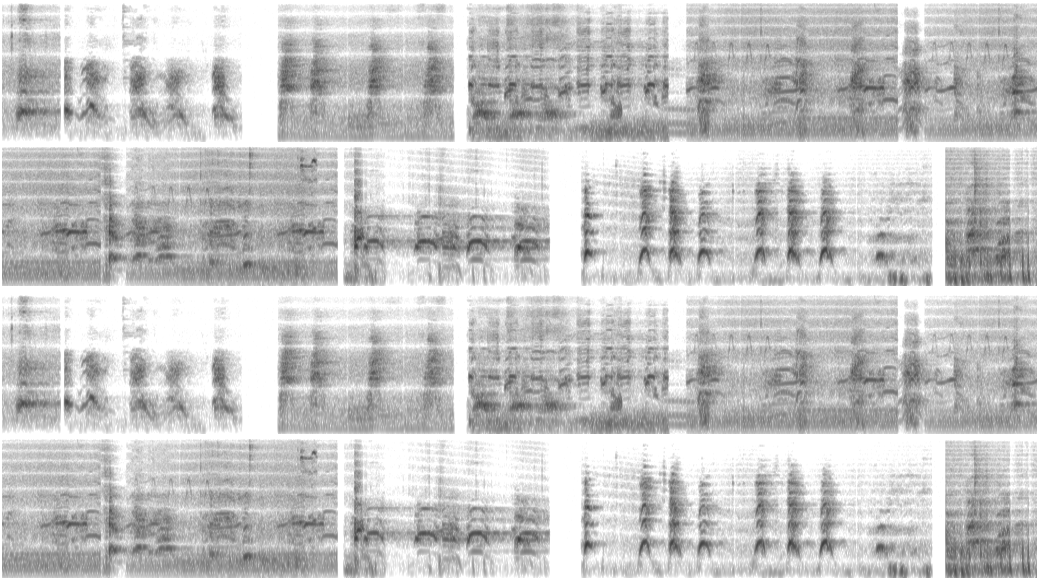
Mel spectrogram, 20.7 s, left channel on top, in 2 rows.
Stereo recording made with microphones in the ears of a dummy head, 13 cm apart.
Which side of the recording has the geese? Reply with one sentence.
You can hear the geese on the left.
